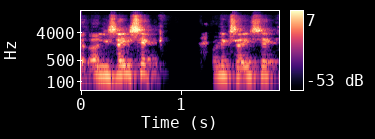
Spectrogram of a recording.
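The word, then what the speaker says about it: Oleksiejczuk: Okay, Olishek, yeah, that's how you say it.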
